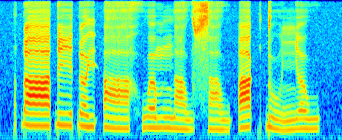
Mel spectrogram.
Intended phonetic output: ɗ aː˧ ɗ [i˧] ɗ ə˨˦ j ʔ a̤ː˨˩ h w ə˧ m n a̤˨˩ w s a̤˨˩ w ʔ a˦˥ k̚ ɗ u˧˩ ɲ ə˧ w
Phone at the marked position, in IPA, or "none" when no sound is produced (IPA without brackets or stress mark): i˧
